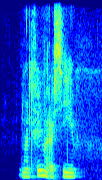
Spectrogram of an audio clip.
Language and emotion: Russian, neutral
